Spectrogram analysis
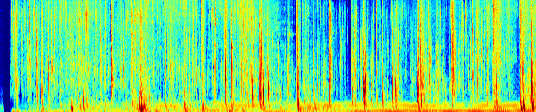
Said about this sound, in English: Stones and Debris by Just Sound Effects features a large variety of movements and shattering of stones, rocks, bricks, and more.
